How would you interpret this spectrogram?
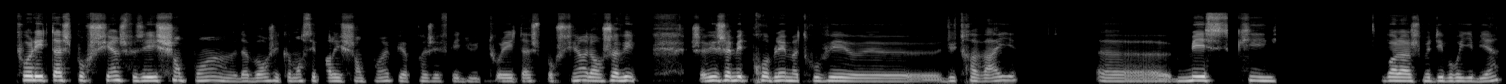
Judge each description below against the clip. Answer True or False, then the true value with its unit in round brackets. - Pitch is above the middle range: False (165 Hz)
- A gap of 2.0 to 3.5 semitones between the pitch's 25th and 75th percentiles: True (2.8 semitones)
